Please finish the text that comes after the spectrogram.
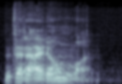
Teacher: Now the T at the end of that turns into a tap, that I'd own one.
